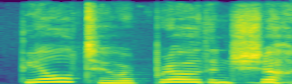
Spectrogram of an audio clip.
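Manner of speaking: high-pitched voice. Showing the other speaker how the line should go, in a high voice. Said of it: "you've forgotten your high voice".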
